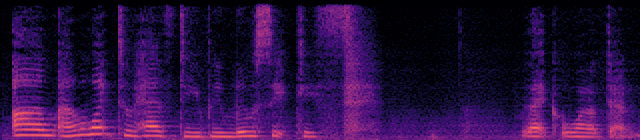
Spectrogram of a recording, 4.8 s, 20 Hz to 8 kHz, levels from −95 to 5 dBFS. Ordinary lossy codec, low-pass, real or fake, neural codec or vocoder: none; none; fake; codec, 16 kHz, 0.5 kbps, FunCodec, trained on LibriTTS, 25 frames a second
